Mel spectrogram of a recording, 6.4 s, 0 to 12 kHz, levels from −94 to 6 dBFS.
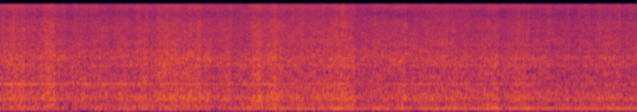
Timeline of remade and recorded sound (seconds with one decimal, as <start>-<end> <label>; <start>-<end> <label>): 0.0-0.8 recorded; 0.8-1.4 remade; 1.4-1.8 recorded; 1.8-5.6 remade; 5.6-6.4 recorded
